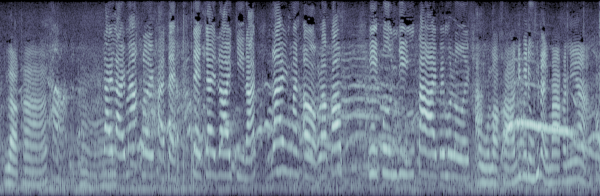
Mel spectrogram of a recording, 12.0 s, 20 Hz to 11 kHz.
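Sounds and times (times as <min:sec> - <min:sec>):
young children talking: 0:00.2 - 0:12.0.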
